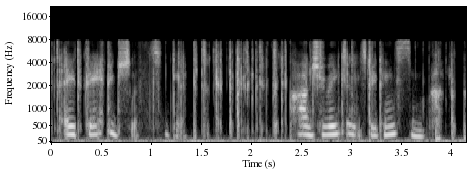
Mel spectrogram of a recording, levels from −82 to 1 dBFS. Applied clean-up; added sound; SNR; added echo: neural diffusion model UNIVERSE++.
